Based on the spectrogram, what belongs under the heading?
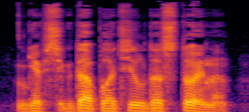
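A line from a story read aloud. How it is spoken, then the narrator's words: Repeated in undertone. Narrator (Russian): вполголоса повторял он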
